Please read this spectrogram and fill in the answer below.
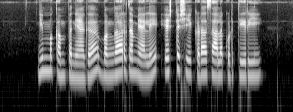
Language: Kannada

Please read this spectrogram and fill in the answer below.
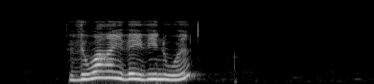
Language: Kabyle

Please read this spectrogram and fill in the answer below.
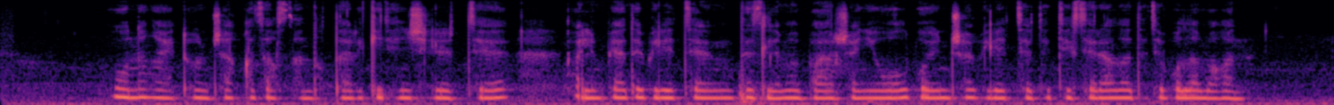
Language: Kazakh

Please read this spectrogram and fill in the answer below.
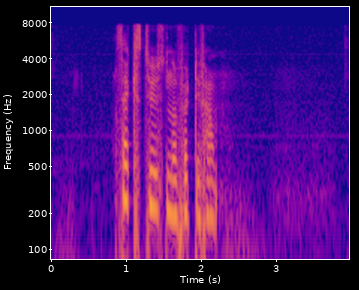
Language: Norwegian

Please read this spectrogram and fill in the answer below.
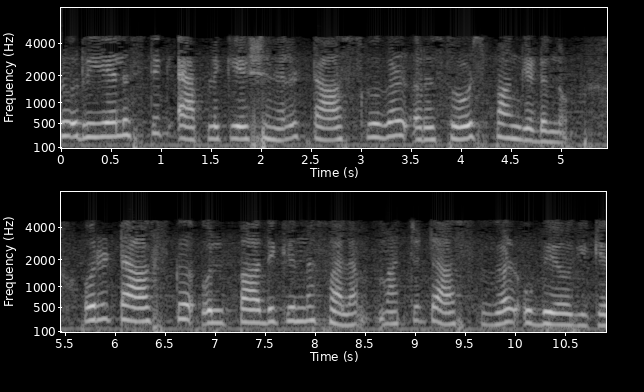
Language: Malayalam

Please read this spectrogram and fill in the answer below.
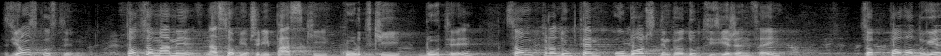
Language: Polish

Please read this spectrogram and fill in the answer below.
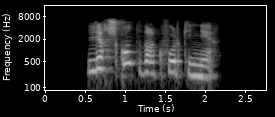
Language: Kabyle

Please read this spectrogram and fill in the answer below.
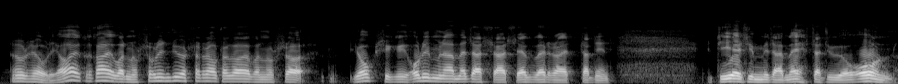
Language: Finnish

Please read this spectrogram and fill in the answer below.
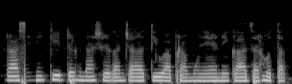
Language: Marathi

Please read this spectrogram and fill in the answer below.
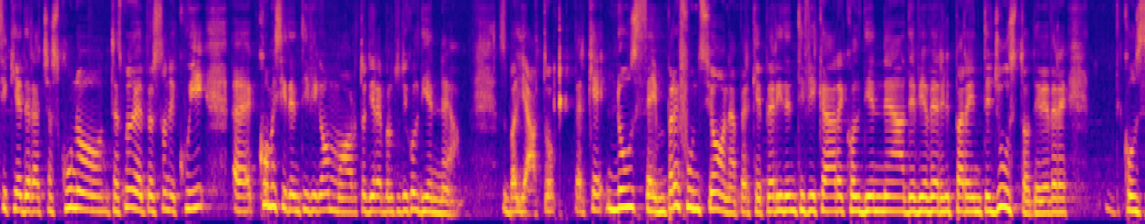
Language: Italian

